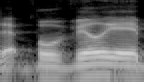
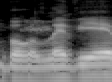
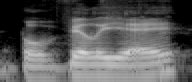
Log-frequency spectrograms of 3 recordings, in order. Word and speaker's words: Beauvillier: And Beauvillier, by the way, great pronunciation. I keep saying Bolivier by accident. It's not Bolivia, like Bolivia, it's Beauvillier.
